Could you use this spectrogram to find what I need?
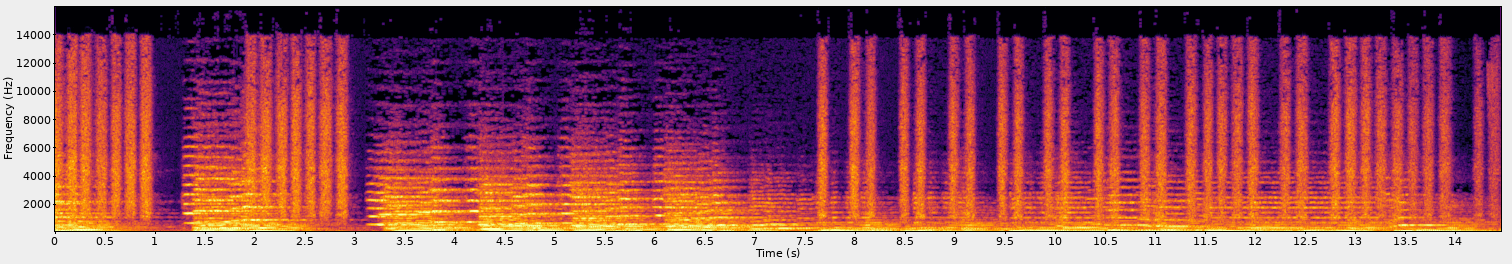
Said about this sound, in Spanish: Fíjate esta herramienta, el serrucho. Es útil, ¿no? La usas pues para serruchar y en cuanto termina su servicio, pues ahí la dejas y te vas a hacer otra cosa.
